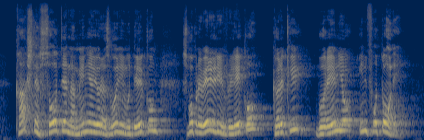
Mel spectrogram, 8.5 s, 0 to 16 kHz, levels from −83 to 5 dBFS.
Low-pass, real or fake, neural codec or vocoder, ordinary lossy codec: 14.4 kHz; fake; codec, 44.1 kHz, 7.8 kbps, Pupu-Codec; none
